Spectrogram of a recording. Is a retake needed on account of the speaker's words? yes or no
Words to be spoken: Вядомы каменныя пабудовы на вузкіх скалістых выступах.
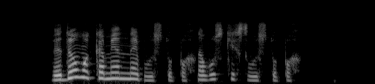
yes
